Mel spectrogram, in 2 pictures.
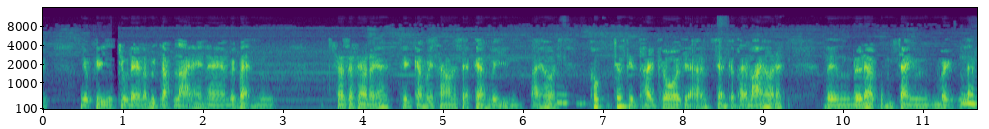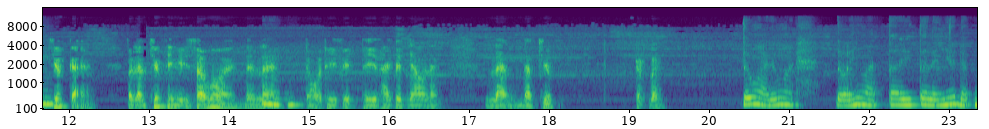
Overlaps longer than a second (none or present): none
